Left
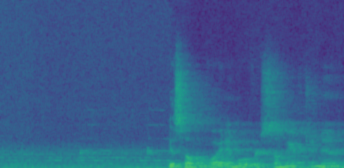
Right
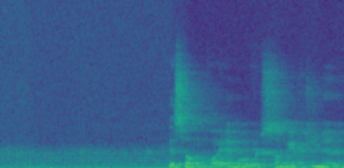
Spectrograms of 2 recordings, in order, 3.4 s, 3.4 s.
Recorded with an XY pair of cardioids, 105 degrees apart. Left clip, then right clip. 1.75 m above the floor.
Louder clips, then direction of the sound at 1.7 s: Even; 25° left.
